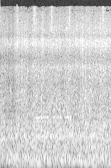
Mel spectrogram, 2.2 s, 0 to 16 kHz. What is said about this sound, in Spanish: No tenemos ni 30 kilómetros que, hemos, que salimos de la ciudad de Mérida y, nos estamos encontrando con, esta lluvia.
